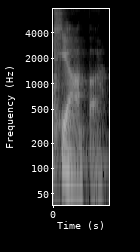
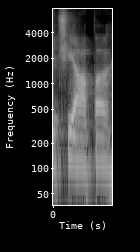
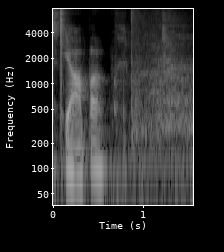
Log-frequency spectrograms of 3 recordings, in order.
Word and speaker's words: Chiappa: from a company called i think it's called kiapa some people say chiapa it's italian i'm thinking chianti is spelled with ch whereas ciao ch sound but it's not doesn't have an h so i'm going to say that that's chiappa i have gone and gotten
